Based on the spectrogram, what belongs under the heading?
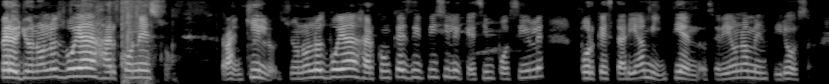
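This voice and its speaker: A young woman preaching in a church service with a fairly high voice. She talks in a lively, chatty way, adding playful asides and acting out her listeners' voices. The sound is close and dry. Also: a little fast, no echo. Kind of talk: sermon.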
